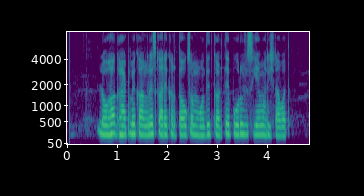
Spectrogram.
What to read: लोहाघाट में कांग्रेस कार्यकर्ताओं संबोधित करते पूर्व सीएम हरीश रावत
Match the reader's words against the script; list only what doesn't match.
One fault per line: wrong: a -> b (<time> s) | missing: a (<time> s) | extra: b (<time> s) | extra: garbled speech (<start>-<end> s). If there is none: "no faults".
no faults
